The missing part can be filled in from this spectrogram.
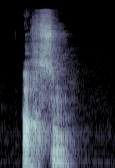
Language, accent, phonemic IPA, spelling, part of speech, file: French, France, /aʁ.sɔ̃/, arçon, noun, LL-Q150 (fra)-arçon.wav
- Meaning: tree (wooden frame used in the construction of a saddle)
